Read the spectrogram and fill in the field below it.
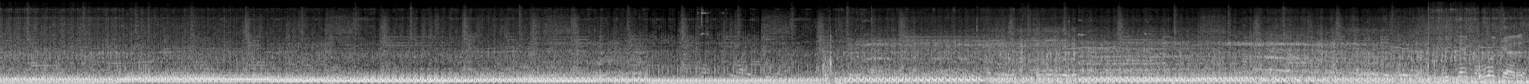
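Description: A Can-Am side-by-side engine runs steadily while the machine is driven in reverse, a loud low drone that holds throughout and shifts in tone partway through.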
